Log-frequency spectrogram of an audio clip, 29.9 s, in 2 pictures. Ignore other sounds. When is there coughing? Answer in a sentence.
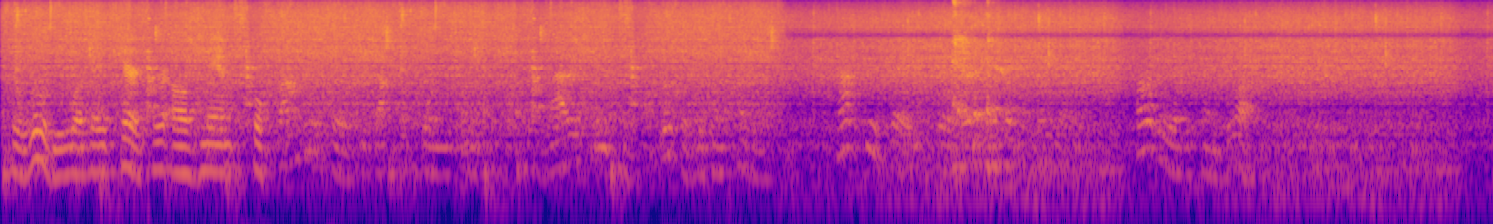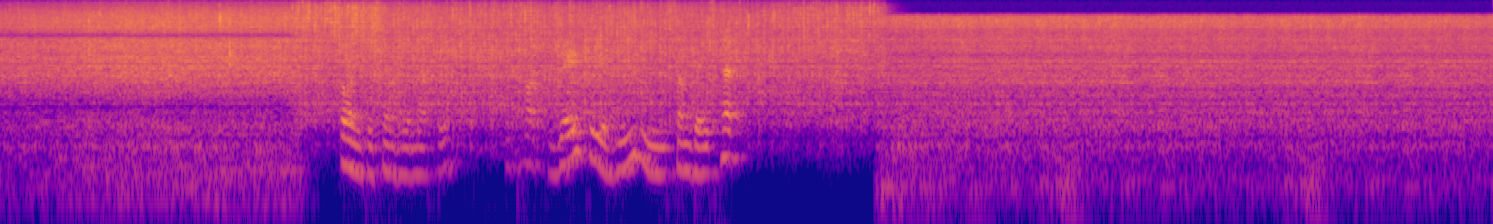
You can hear the coughing from 9.0 to 10.4 s.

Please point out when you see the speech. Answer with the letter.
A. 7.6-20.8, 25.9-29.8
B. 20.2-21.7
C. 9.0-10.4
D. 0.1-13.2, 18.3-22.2
D.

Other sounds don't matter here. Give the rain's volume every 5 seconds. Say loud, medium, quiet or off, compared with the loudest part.
loud, loud, loud, loud, medium, medium.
